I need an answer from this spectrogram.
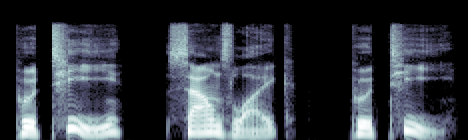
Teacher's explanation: The final T is usually silent.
